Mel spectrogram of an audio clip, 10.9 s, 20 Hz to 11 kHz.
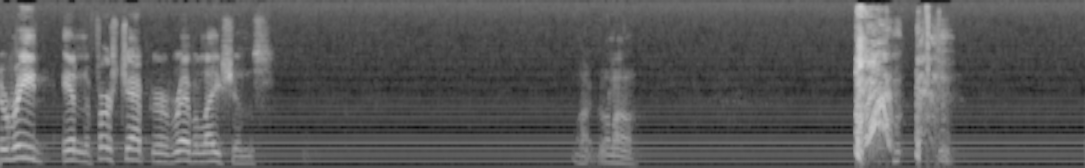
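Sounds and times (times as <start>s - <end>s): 
speech: 0.0s - 2.8s, 5.8s - 6.4s
faint steady electrical hum: 0.0s - 10.8s
harsh coughs: 8.6s - 9.6s.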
